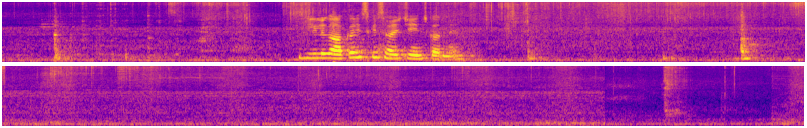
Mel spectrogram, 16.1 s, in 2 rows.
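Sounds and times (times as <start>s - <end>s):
ghee sizzling on a griddle: 0.0s - 16.0s
metal spatula scraping: 0.4s - 5.6s, 10.2s - 14.9s.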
